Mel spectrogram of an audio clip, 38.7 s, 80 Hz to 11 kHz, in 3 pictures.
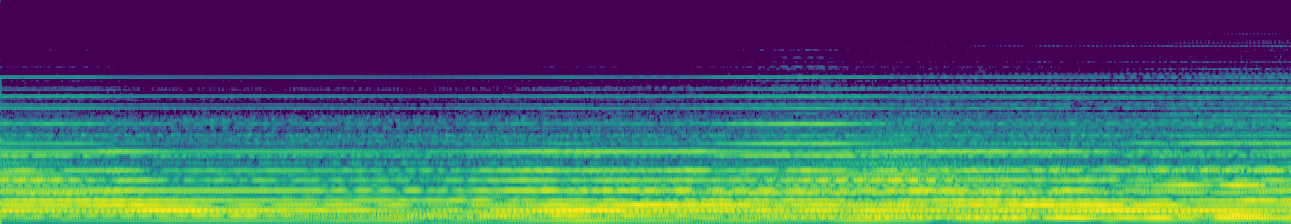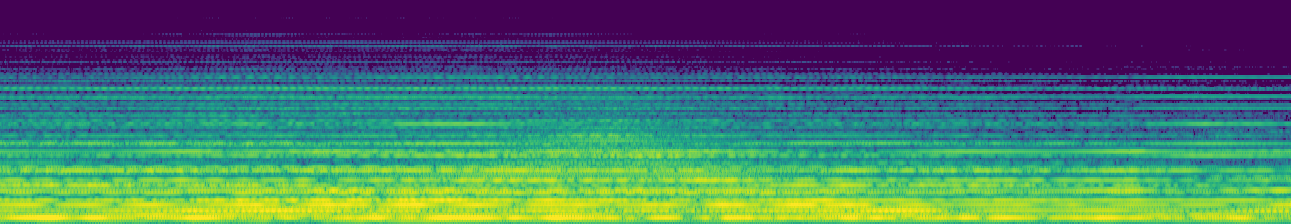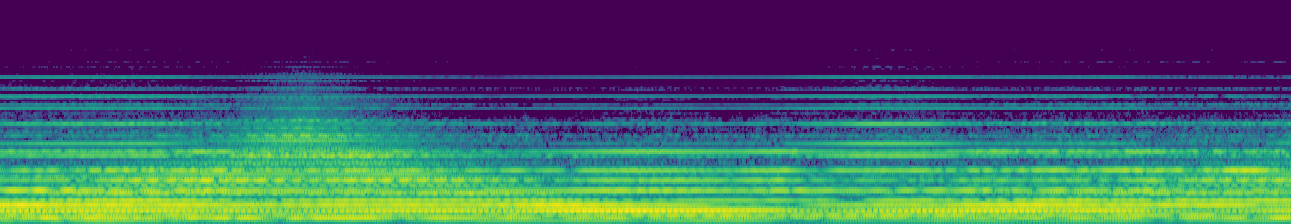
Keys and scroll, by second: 24.3 z, 31.1 Delete, 35.9 Delete.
